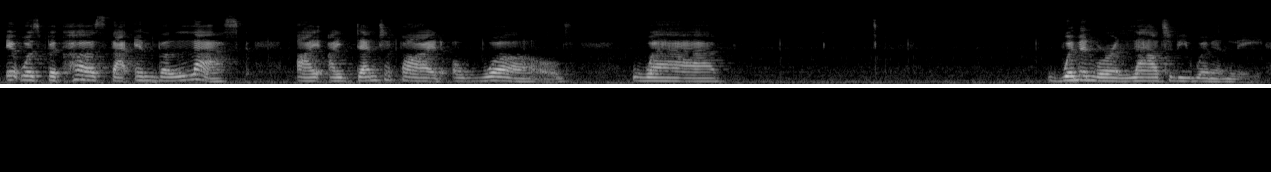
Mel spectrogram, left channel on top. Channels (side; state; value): right; silent; digital silence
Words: It was because that in burlesque, I identified a world where women were allowed to be womanly.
